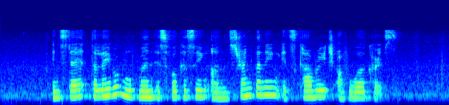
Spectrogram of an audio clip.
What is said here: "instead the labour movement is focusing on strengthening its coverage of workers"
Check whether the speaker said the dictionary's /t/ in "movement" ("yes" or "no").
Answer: yes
